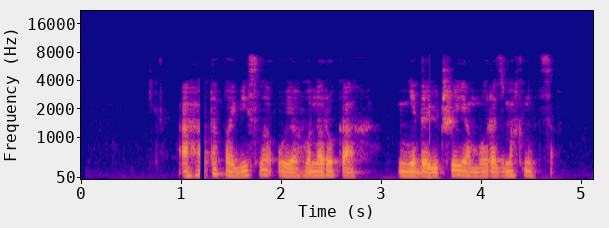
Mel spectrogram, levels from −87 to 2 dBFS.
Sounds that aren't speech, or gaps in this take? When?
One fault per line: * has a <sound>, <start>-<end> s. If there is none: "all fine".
* has a dropout, 1.2-1.2 s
